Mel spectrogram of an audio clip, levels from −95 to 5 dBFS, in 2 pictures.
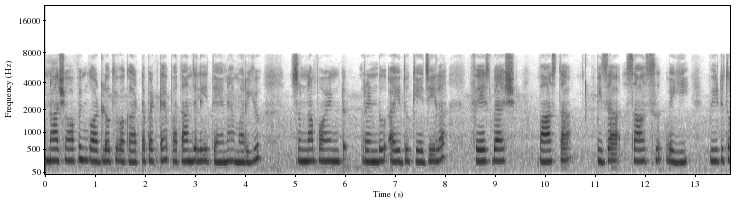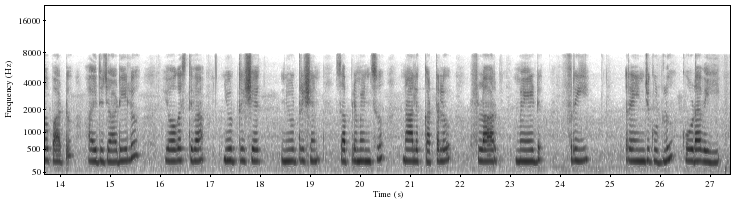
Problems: constant background noise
